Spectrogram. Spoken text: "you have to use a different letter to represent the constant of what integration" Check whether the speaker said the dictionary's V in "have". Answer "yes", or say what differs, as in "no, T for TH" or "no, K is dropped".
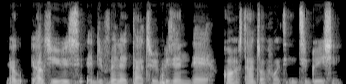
no, F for V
